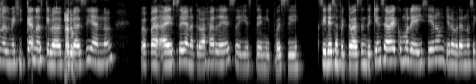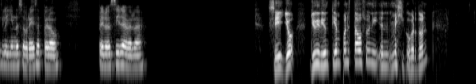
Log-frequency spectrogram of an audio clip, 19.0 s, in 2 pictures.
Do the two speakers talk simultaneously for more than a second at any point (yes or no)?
no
